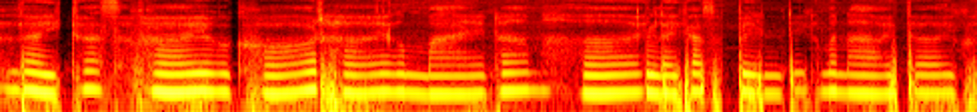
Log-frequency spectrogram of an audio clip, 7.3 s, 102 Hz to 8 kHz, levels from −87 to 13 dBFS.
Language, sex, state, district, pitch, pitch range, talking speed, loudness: Hindi, female, Bihar, Vaishali, 225 Hz, 215-230 Hz, 115 wpm, -15 LUFS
